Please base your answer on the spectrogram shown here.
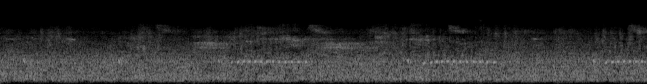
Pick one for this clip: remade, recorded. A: remade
